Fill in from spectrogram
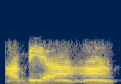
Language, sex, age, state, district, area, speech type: Tamil, female, 60+, Tamil Nadu, Coimbatore, rural, conversation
